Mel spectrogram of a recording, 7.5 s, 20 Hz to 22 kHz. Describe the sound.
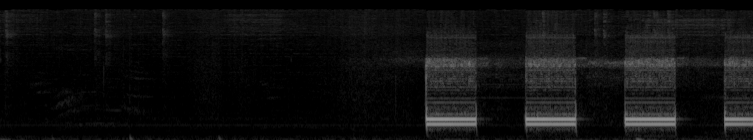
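Telephone busy signal on the Texas Workforce Commission 800 number: a few seconds of near silence, then loud, evenly spaced on-off tone pulses, four in all, the last one cut short.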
